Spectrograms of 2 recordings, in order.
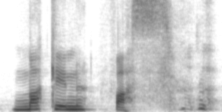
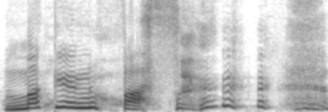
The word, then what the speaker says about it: Muckenfuss: I have to be very careful where I place the F as I pronounce this, because her name was Rosalie Muckin Fuss. Muckin Fuss.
